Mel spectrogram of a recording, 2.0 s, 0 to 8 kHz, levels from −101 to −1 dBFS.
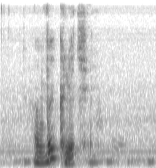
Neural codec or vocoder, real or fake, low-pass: none; real; 7.2 kHz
